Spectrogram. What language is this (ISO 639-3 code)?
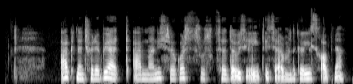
kat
